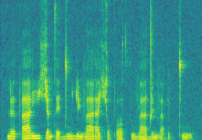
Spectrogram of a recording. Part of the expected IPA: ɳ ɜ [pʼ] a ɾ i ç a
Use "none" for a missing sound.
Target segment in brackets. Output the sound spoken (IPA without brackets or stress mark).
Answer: pʼ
